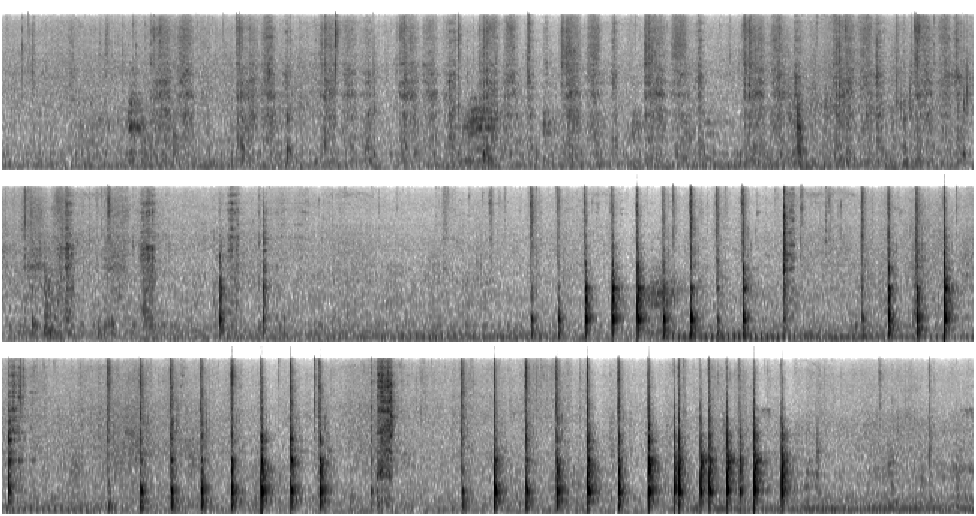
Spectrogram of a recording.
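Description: Meat cleaver chopping on a thick round wooden chopping block. Light, quick cuts come first, then from about halfway a run of loud, steady chopping blows, about three a second, as chillies and boiled offal are minced together.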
